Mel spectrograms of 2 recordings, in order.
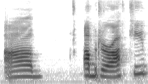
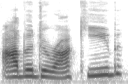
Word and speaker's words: Abdurraqib: Abdurraqib. Abdurraqib.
